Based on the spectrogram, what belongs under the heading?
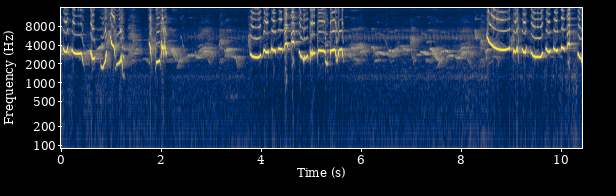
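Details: Oriental magpie-robin lure singing meant to trigger vigorous song in others: three loud bursts of fluty, trilled whistles with sharp clicks, separated by lower twittering passages.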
